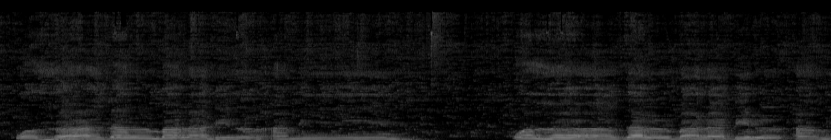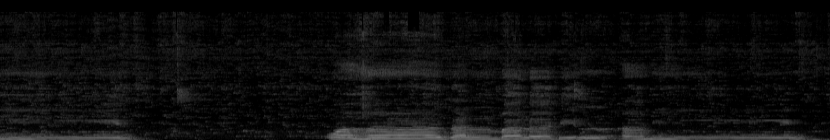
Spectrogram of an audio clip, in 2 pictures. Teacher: Nah, ketika huruf lam di ini ya, namanya alif lam komariah ya, idhar komariahnya. Nah, di sini lamnya dibaca jelas ya, huruf L-nya itu, lam sukunnya itu dibaca jelas.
